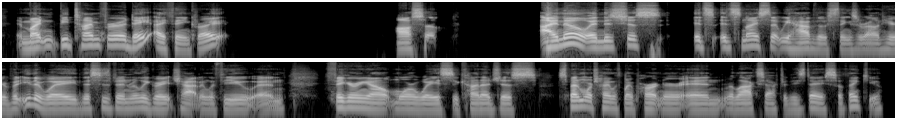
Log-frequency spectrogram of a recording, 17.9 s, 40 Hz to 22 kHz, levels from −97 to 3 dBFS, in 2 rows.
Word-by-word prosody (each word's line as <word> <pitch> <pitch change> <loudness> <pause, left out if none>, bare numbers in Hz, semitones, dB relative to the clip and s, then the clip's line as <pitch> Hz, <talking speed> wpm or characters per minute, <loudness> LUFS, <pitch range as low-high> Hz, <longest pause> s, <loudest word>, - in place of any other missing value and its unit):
it - - -14
mightn't 140 +6 +4
be 175 +1 -2
time 170 +1 +1
for 170 0 -2
a 165 - +1
date, 140 - +1
I - - +2
think. - - -7
Right? 475 - 0 1.7
Awesome. 115 -3 +3 1.0
I 140 - +12
know. 205 +5 +5
And 135 +1 +4
it's 140 -1 +4
just 165 -3 +5 0.3
it's 150 -3 +2
it's 135 0 +2
nice 155 -1 +2
that - - -2
we 130 -1 -2
have 115 0 0
those 105 -2 -7
things 105 0 -4
around 105 0 -8
here, 105 -1 -8
but 120 +3 -6
either 190 - -3
way, 110 0 -1
this 115 +2 0
has 125 - -9
been 120 0 -8
really 125 +1 -8
great 110 -1 -5
chatting 110 - -3
with 105 0 -15
you 105 0 -7
and - - -7 0.4
figuring 135 -2 0
out 110 -1 0
more 115 -1 -7
ways 105 0 +1
to - - -3
kinda 110 0 -5
just 105 0 +1 0.2
spend 145 0 0
more 140 -2 -5
time 130 -2 -5
with 115 - -16
my 110 - -6
partner 110 -1 -6
and 105 0 -5
relax 110 -1 -4
after 105 -2 -14
these 105 +1 -7
days. 110 -2 -5
So, - - -1
thank 145 +4 -10
you. - - -17
115 Hz, 200 wpm, -24 LUFS, 110-135 Hz, 1.7 s, I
